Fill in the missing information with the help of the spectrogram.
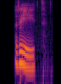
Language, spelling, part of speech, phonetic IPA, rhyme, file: Hungarian, rét, noun, [ˈreːt], -eːt, Hu-rét.ogg
- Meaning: 1. meadow, grassland 2. flatland 3. marsh 4. layer, ply, stratum 5. pleat, fold 6. sheet of folded material (as the last suffix-like component of a compound word)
